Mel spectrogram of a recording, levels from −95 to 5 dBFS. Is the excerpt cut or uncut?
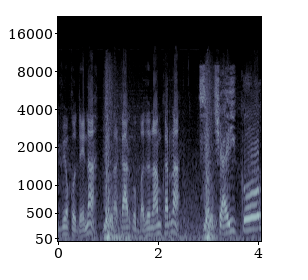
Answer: cut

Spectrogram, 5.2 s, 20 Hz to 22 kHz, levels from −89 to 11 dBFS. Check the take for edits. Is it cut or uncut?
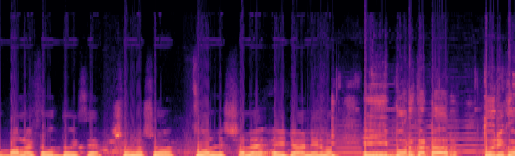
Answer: cut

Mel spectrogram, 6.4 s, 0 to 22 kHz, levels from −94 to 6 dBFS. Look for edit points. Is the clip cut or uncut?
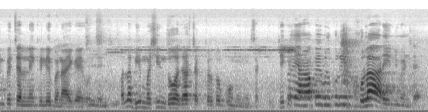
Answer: cut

